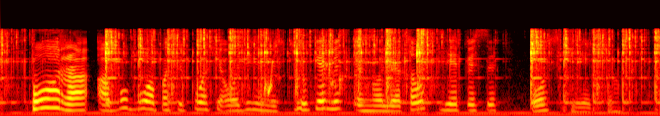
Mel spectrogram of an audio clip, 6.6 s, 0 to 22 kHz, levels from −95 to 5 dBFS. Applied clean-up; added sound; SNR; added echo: none; Liquid; -2 dB; none.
